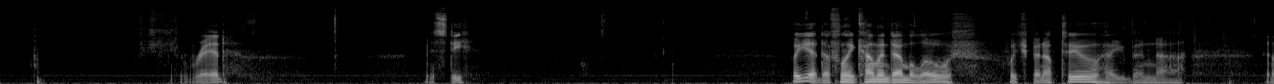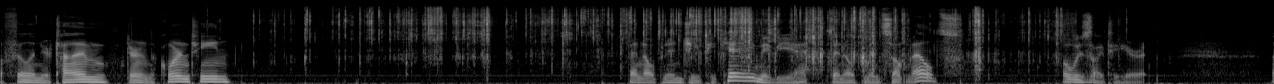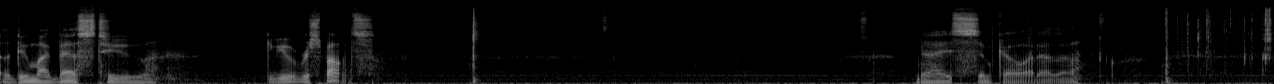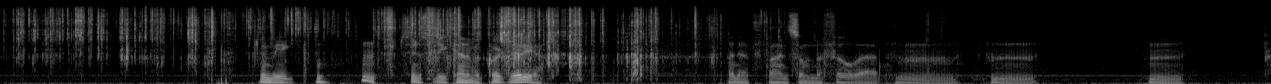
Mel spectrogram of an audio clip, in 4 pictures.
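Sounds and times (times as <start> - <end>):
foil wrapper tearing and crinkling: 15.2 - 24.1, 37.2 - 46.3.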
